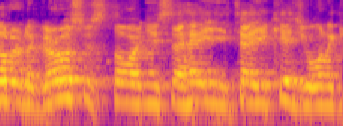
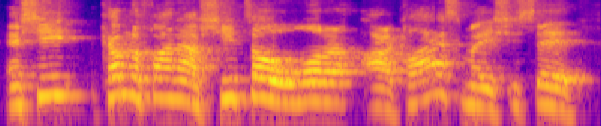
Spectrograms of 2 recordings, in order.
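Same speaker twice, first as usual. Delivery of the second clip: ordinary talk, nothing marked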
